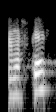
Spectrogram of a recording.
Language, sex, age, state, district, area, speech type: Odia, female, 60+, Odisha, Jharsuguda, rural, conversation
